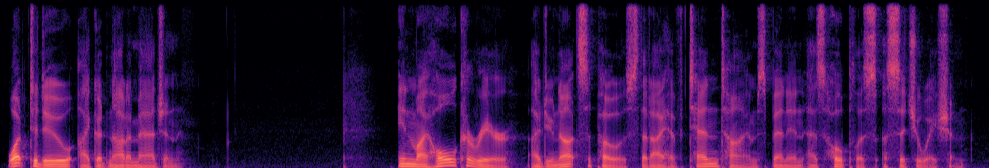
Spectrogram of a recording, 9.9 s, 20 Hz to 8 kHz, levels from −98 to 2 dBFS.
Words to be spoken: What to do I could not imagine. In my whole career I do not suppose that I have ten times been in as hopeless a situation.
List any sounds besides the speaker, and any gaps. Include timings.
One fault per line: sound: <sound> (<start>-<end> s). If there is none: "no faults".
no faults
